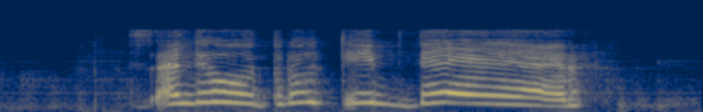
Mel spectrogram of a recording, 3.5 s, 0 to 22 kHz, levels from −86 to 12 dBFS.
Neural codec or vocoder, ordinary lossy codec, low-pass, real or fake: codec, 24 kHz, 1 kbps, SNAC; none; 7.2 kHz; fake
